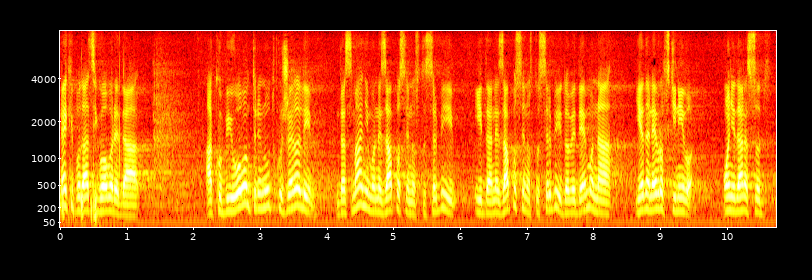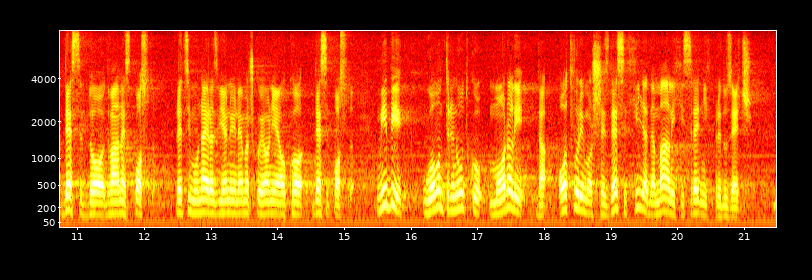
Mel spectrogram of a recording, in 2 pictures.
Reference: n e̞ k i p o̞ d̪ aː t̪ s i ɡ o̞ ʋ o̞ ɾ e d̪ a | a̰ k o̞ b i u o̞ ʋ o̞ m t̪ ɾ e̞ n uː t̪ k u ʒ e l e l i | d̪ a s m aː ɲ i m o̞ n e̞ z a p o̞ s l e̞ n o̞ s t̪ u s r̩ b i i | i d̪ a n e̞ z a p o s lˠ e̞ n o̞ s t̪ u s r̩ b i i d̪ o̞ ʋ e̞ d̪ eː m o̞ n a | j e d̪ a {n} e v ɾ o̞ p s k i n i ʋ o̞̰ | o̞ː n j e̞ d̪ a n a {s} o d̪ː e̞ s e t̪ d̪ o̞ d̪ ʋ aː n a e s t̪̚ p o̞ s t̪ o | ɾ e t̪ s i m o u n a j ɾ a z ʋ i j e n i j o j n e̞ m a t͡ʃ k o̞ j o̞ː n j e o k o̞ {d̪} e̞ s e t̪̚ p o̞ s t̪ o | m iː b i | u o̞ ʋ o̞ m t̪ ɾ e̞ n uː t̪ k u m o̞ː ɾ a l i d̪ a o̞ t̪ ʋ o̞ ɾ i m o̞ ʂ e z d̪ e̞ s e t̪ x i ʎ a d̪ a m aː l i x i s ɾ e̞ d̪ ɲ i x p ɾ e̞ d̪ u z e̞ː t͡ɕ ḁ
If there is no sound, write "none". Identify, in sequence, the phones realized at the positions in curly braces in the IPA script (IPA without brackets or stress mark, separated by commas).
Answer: n, s, d̪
